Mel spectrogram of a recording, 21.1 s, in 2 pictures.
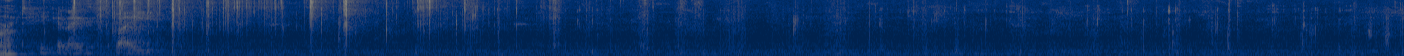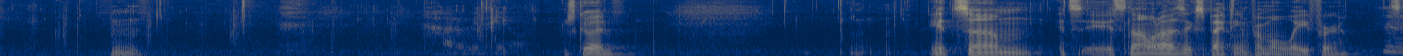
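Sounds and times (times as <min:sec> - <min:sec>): crunching wafer bar: 0:00.6 - 0:07.5
chewing: 0:00.6 - 0:14.7.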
